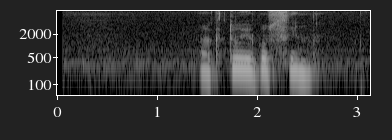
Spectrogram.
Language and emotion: Russian, neutral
